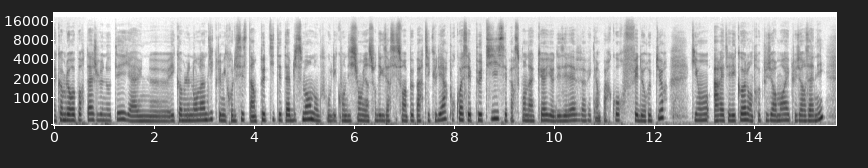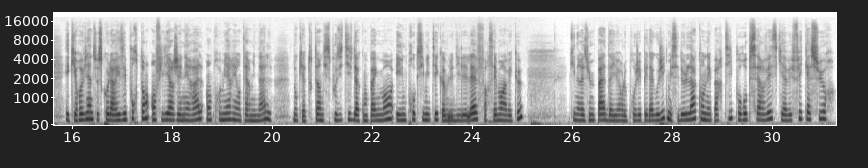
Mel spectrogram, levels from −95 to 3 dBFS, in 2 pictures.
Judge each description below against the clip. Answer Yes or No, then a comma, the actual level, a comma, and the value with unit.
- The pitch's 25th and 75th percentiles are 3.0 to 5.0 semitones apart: No, narrow, 2.5 semitones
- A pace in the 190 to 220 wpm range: Yes, average, 210 wpm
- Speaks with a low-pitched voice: No, high, 205 Hz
